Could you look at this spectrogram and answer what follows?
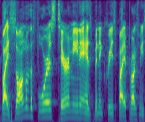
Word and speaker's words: Tamarinne: If you look at Tamarinne's, Tamarinne, I always say Tara, I don't know why I do that. Sorry, I do apologize. Take a shot every time I mispronounce her name. Tamarinne, excuse me, has a built in, just like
